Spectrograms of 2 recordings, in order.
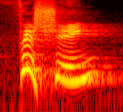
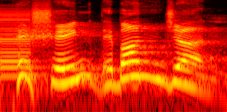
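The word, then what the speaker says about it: phishing: is the concept of fishing spelled with a p and a h not f p h i some pronounce it as fishing yes devangel but it's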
